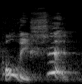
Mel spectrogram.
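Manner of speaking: sudden high exclamation of surprise; surprised. Real, not acted. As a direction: blurt it out, genuinely shocked. First taste of salted dip.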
